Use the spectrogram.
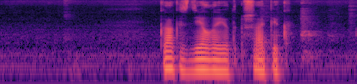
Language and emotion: Russian, neutral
